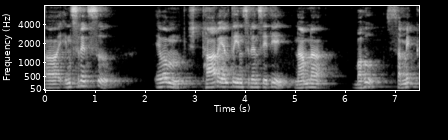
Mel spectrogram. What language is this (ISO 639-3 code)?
san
